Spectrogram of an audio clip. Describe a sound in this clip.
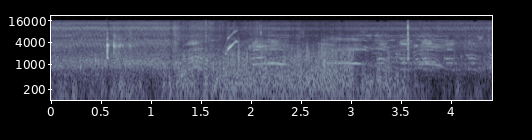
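A crowd of spectators cheers.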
